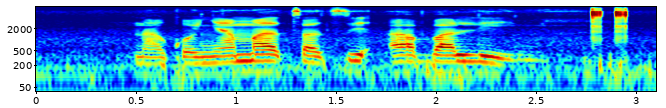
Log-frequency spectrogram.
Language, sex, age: Southern Sotho, male, 23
